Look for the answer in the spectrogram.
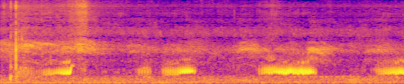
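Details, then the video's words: Strange sounds from a kitten: short, steady, nasal mews in quick succession, some clipped and some held nearly a second, over a quiet background with one sharp click at the start. "A kitten with strange sounds"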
